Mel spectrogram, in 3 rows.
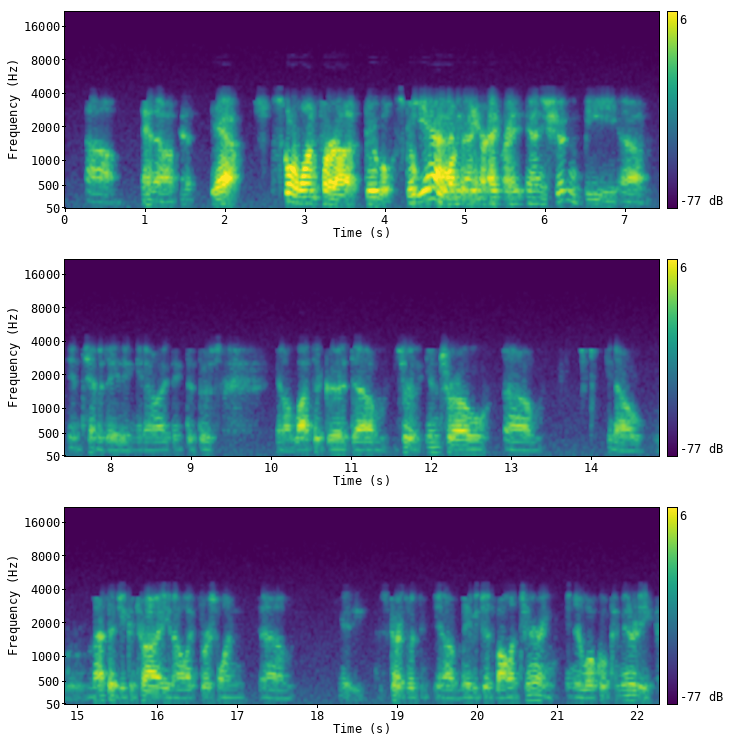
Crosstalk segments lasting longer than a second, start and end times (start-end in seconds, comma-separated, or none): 4.3-5.6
